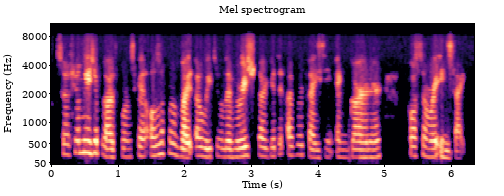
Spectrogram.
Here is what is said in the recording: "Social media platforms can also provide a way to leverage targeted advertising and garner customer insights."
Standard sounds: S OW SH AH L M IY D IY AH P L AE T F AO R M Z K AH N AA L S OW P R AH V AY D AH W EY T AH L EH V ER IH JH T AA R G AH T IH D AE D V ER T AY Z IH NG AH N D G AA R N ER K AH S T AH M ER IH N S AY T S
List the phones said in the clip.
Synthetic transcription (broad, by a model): S OW SH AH L M IY D IY AH P L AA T F AO R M S K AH N AA L S OW P R AH V AY D AH W EY T AH L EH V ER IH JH T AA R G AH T IH D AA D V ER T AY S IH NG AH N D G AA R N ER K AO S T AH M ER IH N S AY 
